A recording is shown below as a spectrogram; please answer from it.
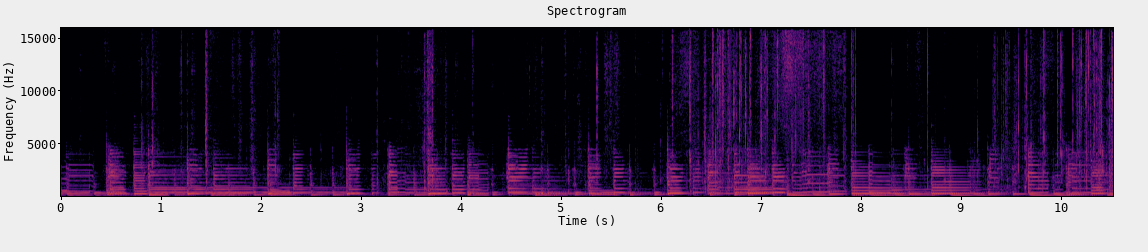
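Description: Soft background music with a melody and a steady beat. Under it there are light rustles and ticks of a cardboard box and a foil bag being handled.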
